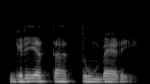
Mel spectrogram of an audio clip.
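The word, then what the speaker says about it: Greta Thunberg: love greta and they love to pronounce her name correctly which is grieta dumbari and they do it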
